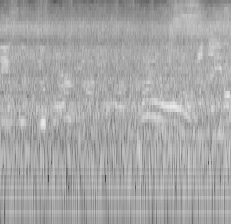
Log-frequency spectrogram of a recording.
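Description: Road traffic passing on a wet street, a steady hiss of tyres and engines, with girls' voices and laughter close by.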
